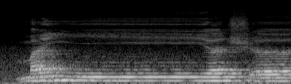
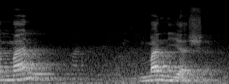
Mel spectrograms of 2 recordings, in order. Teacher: Apabila ada nun mati atau tanwin bertemu dengan salah satu huruf idqam bikunah yang empat, maka bacanya masukkan nun mati atau tanwinnya dan didengungkan. Jadi masukkan dulu nun atau tanwinnya kemudian didengungkan.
